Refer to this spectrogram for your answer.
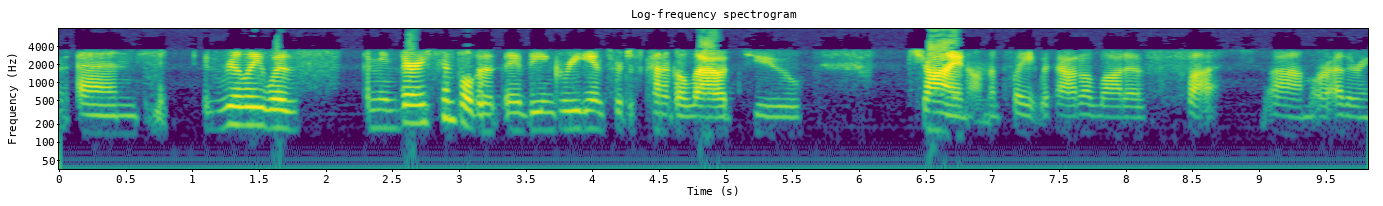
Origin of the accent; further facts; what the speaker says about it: Oregon, United States; I'm from Oregon originally, and mm-hmm. I'm gonna get back home and moved to Portland, Oregon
